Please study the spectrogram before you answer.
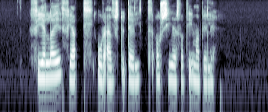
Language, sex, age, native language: Icelandic, female, 20-29, Icelandic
